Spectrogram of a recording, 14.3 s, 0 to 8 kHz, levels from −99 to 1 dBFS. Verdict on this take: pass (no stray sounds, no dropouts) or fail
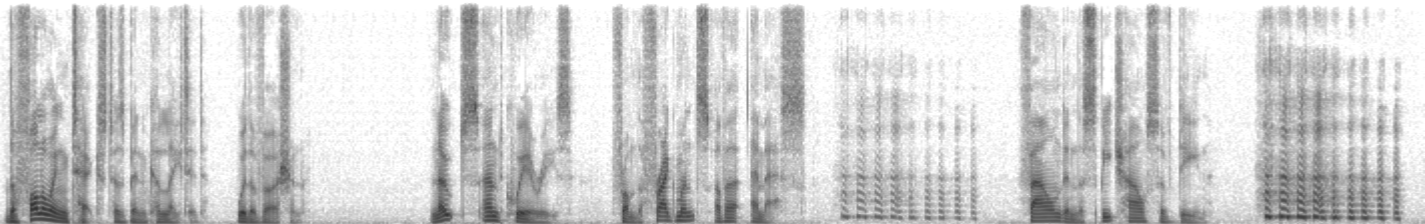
fail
